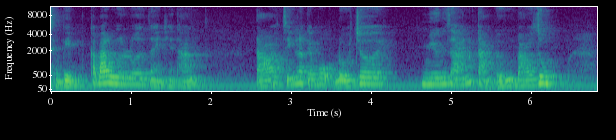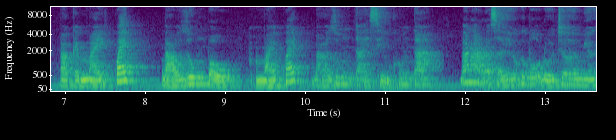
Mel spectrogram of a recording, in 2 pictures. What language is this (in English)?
Vietnamese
